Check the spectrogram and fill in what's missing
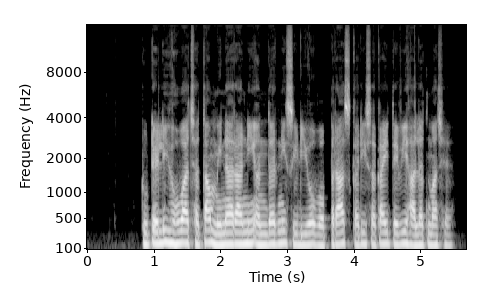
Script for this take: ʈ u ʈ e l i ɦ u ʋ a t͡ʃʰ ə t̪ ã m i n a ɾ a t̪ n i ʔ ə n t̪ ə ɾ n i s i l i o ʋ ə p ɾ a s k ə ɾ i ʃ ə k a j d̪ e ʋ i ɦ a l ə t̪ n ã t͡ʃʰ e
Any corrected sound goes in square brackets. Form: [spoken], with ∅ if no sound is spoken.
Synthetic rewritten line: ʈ u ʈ e l i ɦ [o] ʋ a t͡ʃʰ ə t̪ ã m i n a ɾ a [∅] n i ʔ ə n [d̪] ə ɾ n i s i [ɽ] i o ʋ ə p ɾ a s k ə ɾ i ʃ ə k a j [t̪] e ʋ i ɦ a l ə t̪ [m] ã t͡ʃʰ e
